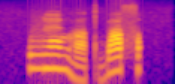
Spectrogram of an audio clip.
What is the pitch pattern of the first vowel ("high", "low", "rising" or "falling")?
high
